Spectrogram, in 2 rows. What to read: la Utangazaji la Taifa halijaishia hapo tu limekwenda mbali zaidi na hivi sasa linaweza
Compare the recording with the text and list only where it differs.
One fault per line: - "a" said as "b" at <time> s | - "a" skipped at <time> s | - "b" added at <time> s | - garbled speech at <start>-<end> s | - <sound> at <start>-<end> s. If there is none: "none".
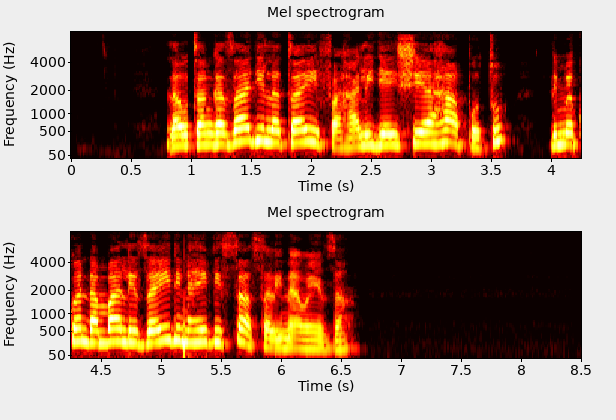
none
